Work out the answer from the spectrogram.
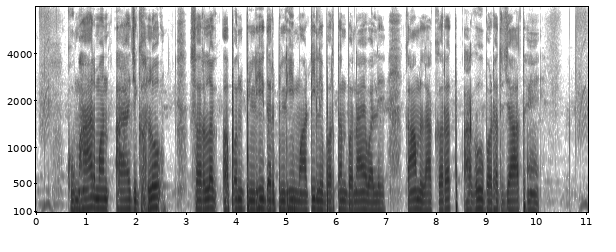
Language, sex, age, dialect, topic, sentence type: Chhattisgarhi, male, 31-35, Northern/Bhandar, banking, statement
